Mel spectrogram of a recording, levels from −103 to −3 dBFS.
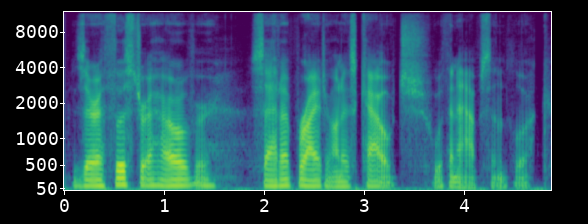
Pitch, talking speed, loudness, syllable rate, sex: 105 Hz, 135 wpm, -19 LUFS, 4.3 syllables/s, male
